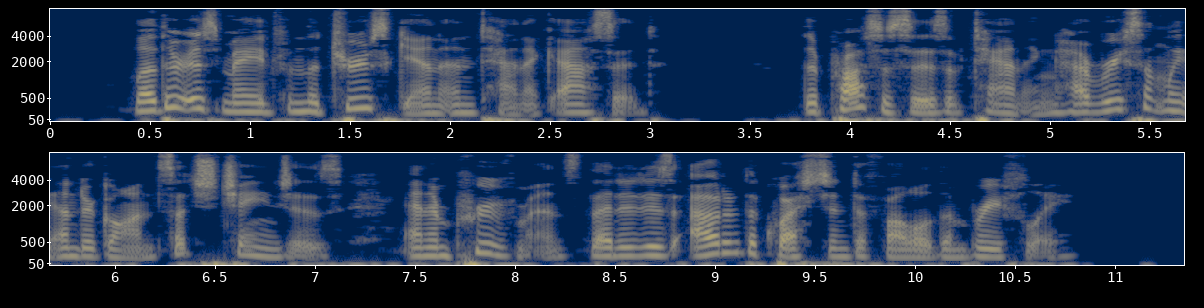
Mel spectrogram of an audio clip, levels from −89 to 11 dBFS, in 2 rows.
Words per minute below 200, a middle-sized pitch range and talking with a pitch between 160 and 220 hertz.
Yes: average, 170 wpm; average, 3.5 semitones; medium, 185 Hz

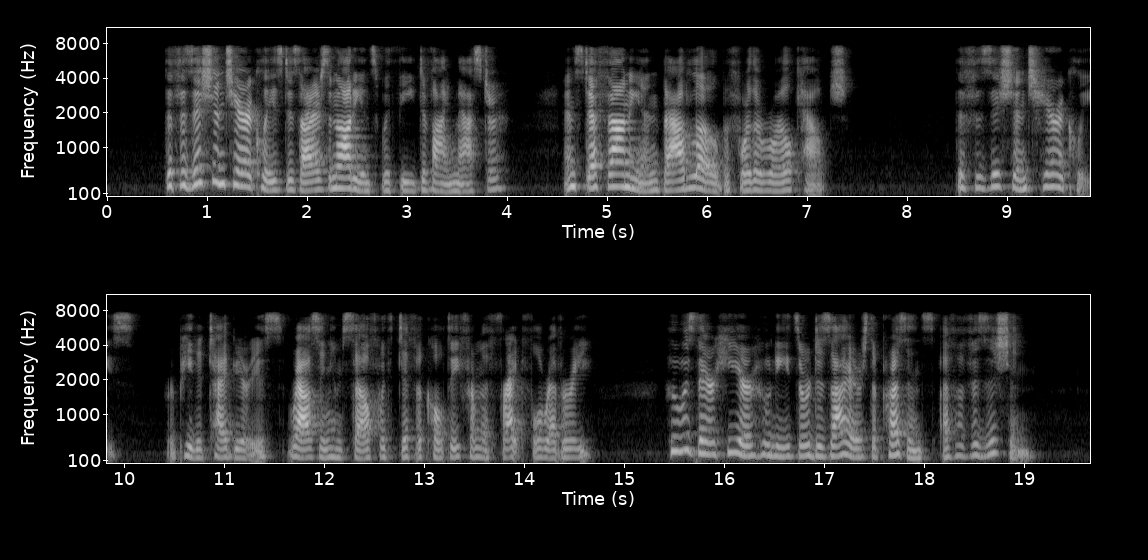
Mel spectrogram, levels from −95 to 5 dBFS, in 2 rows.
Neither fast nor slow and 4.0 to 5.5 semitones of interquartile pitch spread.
Yes: average, 150 wpm; average, 4.9 semitones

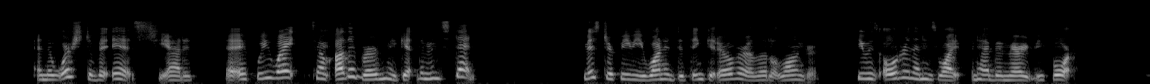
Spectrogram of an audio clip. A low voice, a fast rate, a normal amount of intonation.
No: high, 230 Hz; fast, 210 wpm; average, 4.0 semitones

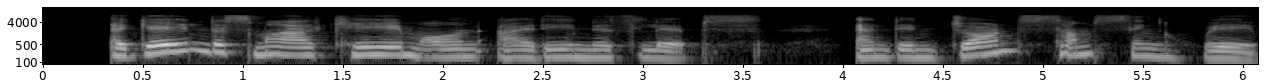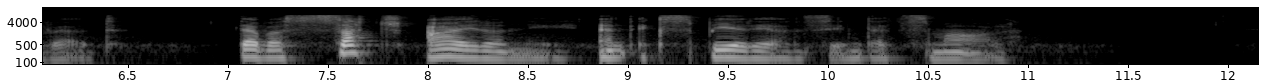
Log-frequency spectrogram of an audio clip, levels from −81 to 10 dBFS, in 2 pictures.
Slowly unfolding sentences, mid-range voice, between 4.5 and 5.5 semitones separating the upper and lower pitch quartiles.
Yes: slow, 105 wpm; medium, 165 Hz; average, 5.1 semitones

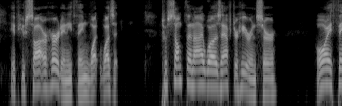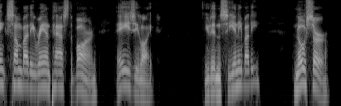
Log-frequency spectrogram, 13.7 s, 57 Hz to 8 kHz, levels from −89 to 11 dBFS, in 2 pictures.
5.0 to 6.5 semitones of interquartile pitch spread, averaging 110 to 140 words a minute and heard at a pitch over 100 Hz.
Yes: wide, 5.5 semitones; slow, 135 wpm; medium, 140 Hz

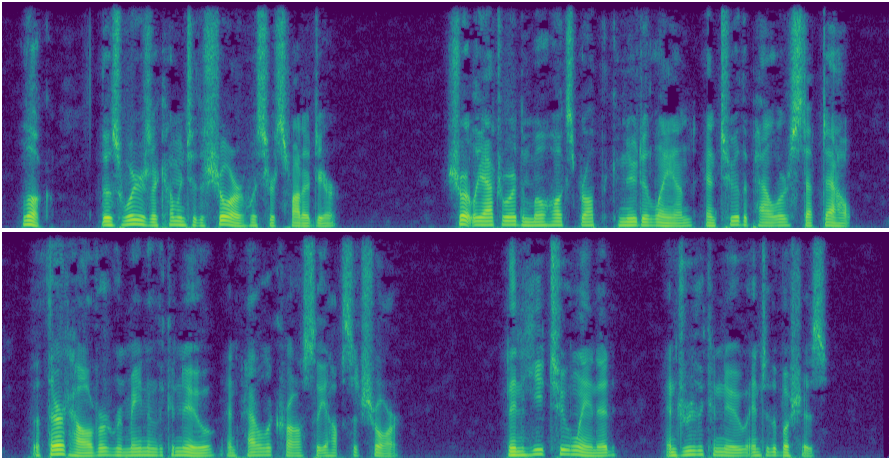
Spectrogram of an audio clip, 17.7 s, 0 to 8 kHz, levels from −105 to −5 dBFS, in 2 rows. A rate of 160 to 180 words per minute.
Yes: average, 175 wpm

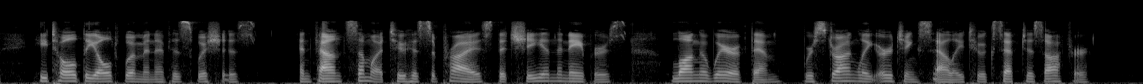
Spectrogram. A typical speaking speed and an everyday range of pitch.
Yes: average, 165 wpm; average, 3.4 semitones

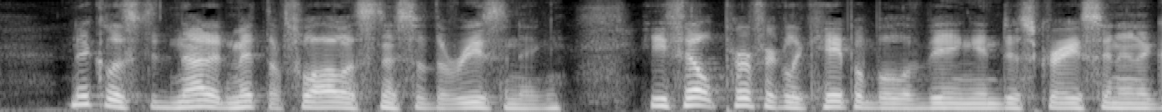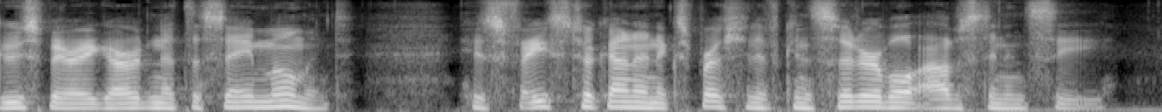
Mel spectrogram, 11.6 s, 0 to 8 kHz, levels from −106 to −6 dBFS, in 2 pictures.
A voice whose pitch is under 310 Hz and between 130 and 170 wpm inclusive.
No: low, 135 Hz; average, 180 wpm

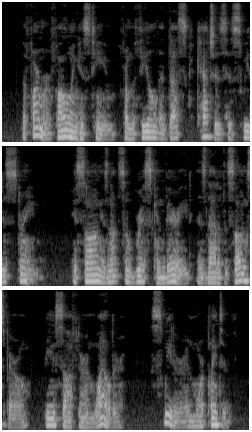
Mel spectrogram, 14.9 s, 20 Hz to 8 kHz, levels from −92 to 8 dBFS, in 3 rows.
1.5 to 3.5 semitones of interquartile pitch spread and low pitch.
No: average, 4.4 semitones; low, 110 Hz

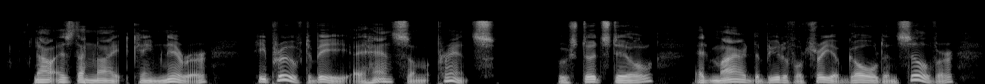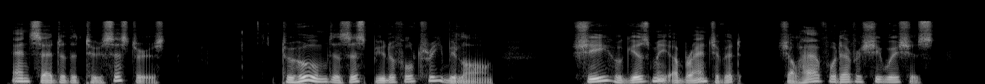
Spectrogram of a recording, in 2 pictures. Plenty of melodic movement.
Yes: wide, 6.5 semitones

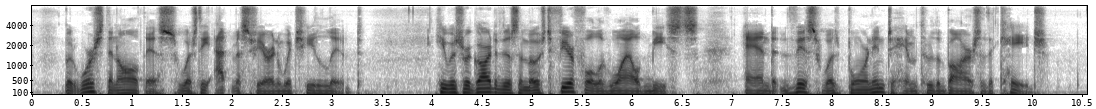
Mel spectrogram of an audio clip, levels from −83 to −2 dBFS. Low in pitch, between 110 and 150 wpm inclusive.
No: very low, 90 Hz; average, 200 wpm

